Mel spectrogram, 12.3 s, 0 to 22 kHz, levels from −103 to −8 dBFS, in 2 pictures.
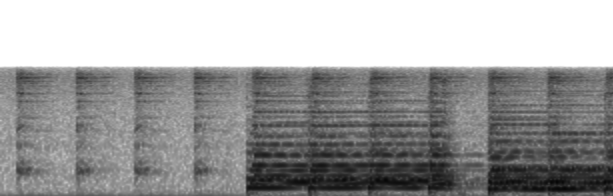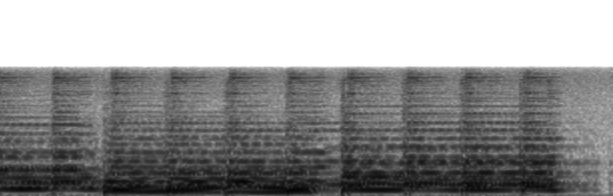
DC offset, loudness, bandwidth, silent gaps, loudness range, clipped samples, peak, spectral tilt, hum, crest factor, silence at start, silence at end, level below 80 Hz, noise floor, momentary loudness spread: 0.4%; -14 LUFS; 5.4 kHz; none; 4 LU; under 0.1%; -2 dBFS; -8.5 dB/octave; none; 12 dB; 0.15 s; 0.15 s; -40 dBFS; -35 dBFS; 14 LU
